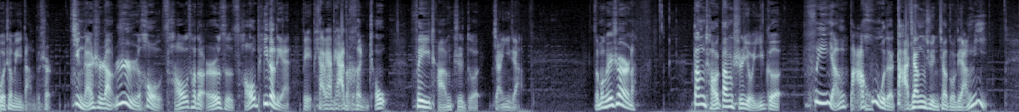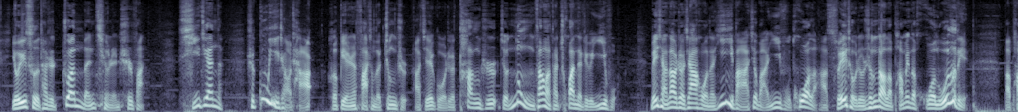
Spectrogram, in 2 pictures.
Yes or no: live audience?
no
